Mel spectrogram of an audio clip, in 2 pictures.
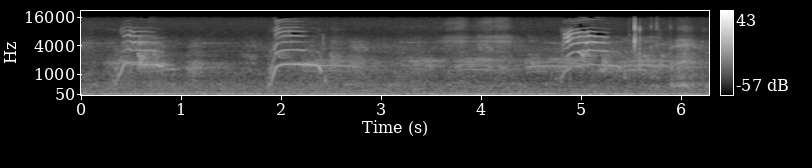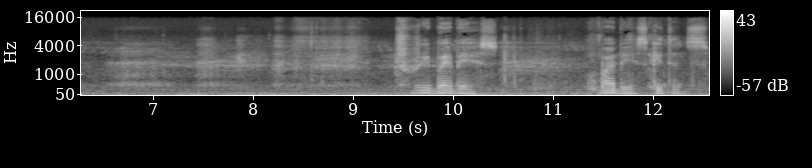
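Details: Tiny abandoned kittens, rescued from the street eight days earlier and kept in a warm basement, walk about and drink milk from a syringe; three high, arched, harmonic mews sound in the first five seconds, then a person's voice near the end over low hum.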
